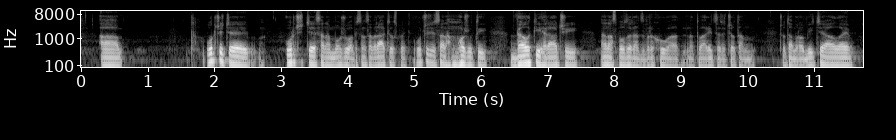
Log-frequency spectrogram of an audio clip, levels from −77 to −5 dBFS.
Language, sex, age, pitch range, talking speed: Slovak, male, 40-59, 95-115 Hz, 165 wpm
